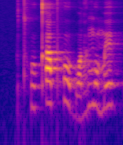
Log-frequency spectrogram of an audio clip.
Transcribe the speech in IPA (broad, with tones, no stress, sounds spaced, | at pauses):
tʰ u˧ kʼ a˥ pʰ o˥˩ b ɔ˩ ɾ a̤˥ ŋ o˥˩ m e˥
